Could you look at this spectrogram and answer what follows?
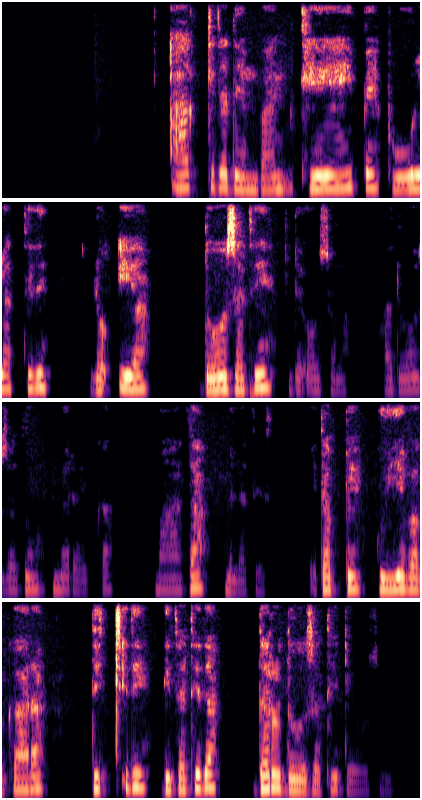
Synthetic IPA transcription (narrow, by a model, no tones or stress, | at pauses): ʔaːkːɪd̪ɐd̪ɛmbɐnkʰe̞ːhɪpːɛpuːlɐt̪ːɪd̪ɪ | lɔʔːɪja | d̪o̞ːzɐt̪ɪd̪ɛʔo̞ːsɔnɐ | hɐd̪o̞ːzɐt̪ʊmɛɾɐjkːɐ | maːt̪ɐmɛlɐt̪e̞ːs | ʔɛt̪ɐpːɛɡʊjːɛbɐɡːaːɾɐ | d̪̥ɪt͡ʃʼːɪd̪ɪɡɪt̪ɐt̪ɪd̪ɐ | d̪ɐɾɔd̪o̞ːzɐt̪ɪd̪ɛʔo̞ːsɔnɐ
